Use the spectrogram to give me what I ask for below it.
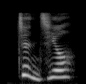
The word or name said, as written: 震惊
